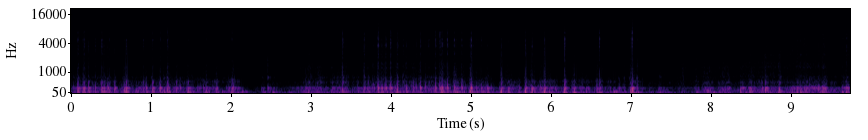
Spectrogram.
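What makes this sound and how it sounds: Fingers of both hands scratch and rub the top of a black USB microphone's hollow metal mesh grille. The result is a dense, low, rumbling scratch with many short crackling ticks, a steady hum-like tone near 240 Hz, and a brief quieter lull a little after two seconds before the rubbing picks up again.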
